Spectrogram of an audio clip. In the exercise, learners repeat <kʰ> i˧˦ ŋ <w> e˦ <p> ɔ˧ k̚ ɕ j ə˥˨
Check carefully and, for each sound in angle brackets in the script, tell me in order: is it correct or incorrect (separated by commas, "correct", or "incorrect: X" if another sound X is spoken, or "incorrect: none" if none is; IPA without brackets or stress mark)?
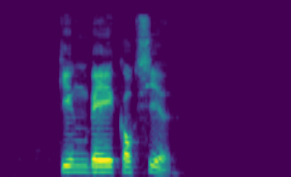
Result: incorrect: k, incorrect: b, incorrect: k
